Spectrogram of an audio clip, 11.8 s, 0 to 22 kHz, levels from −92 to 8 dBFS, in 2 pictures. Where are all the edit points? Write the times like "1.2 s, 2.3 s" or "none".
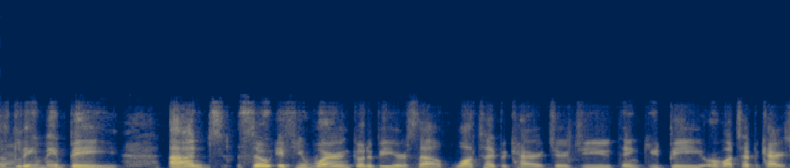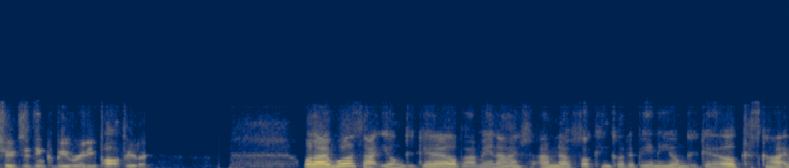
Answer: none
